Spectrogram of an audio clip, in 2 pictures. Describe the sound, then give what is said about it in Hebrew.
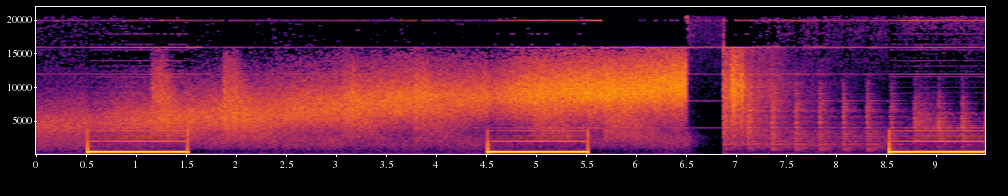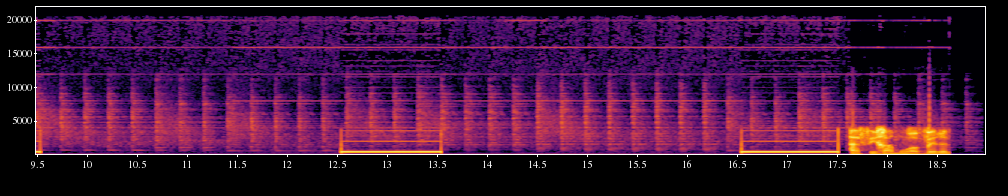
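A telephone ringback tone sounds in five steady one-second beeps, spaced about four seconds apart, over faint background music and hum, like a call waiting to be transferred. “השיחה מועברת.”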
